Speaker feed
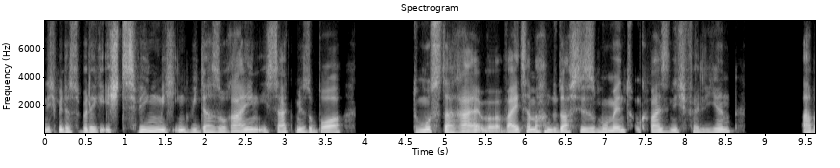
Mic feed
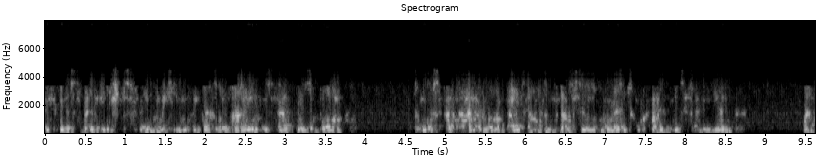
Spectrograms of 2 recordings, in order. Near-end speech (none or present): none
